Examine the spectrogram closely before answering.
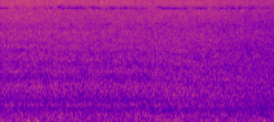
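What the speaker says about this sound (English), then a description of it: "So I'm gonna take these glass noodles and drop them onto that skillet while the butter's on there." Glass noodles sizzling in butter on a hot skillet, a steady, close, bright hiss that holds evenly throughout with no talking.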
